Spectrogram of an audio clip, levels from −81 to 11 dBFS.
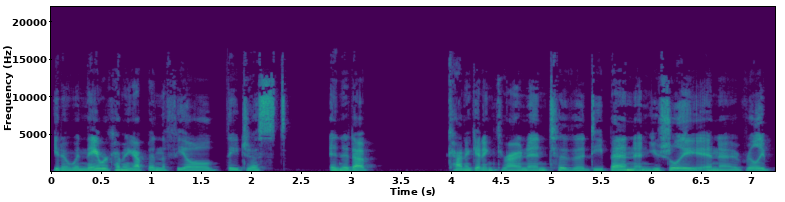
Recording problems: none

